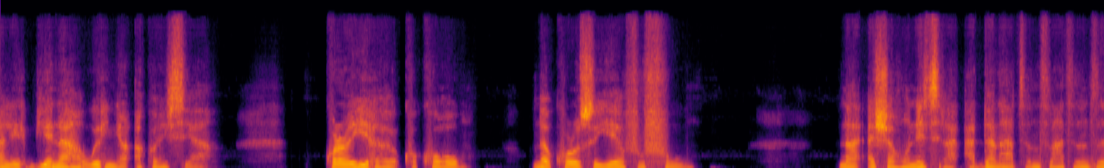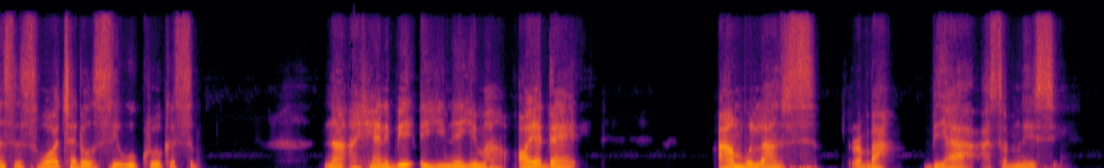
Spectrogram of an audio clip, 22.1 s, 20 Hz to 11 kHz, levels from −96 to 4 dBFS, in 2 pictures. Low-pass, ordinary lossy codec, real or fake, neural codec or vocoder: 9.9 kHz; AAC, 64 kbps; fake; codec, 16 kHz in and 24 kHz out, 0.6 kbps, FocalCodec, streaming, 4096 codes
